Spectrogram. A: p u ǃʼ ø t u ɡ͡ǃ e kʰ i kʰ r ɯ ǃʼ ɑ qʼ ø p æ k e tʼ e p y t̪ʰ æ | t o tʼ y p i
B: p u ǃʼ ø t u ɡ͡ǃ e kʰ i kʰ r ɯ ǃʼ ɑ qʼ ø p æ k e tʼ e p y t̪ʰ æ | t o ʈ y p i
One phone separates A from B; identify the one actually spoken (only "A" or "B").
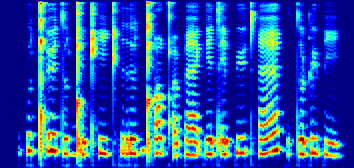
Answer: B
